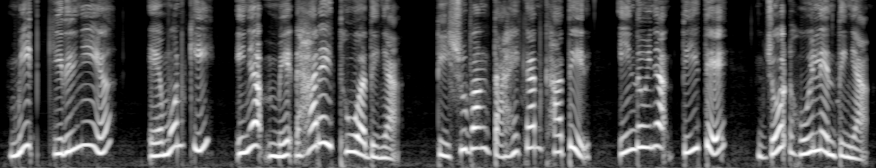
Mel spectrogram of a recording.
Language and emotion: Santali, disgusted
